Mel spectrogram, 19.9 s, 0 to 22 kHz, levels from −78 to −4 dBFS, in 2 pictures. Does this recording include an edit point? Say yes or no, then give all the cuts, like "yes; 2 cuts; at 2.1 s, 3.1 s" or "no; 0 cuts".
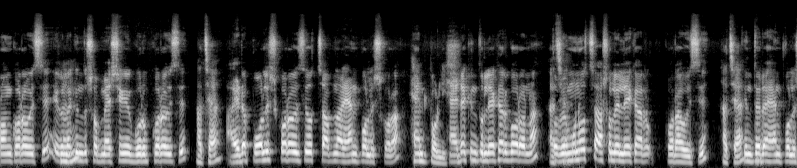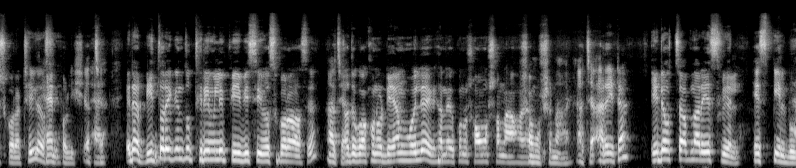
no; 0 cuts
